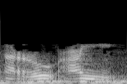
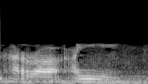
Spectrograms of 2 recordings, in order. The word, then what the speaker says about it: الرعيني: Jadi Ar-Ru'aini dibaca dengan ro-nya dengan dhammah, berarti membacanya Ar-Ru'aini. Ru'ain, bentuk tasghir. Ar-Ru'ain. Ada sebagian yang membaca dengan fathah Ar-Ru'aini, tapi yang ditunjukkan dalam tulisan itu ro-nya di dhammah, menunjukkan dibaca Ar-Ru'aini, bukan Ar-Ru'aini. Ini.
